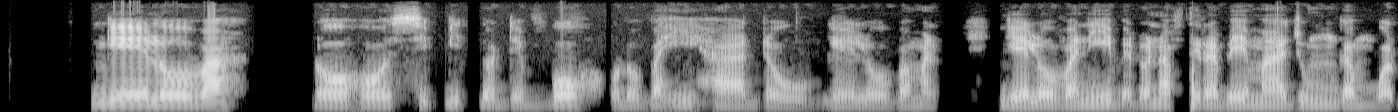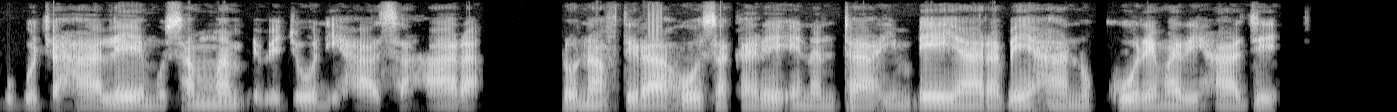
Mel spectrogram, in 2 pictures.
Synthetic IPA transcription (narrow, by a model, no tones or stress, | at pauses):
ŋɡɛlɔva | ɗɔhɔsiɓːiɗːɔdɛbːɔɔɗɔvahihadɔwŋɡɛlɔvaman | ŋɡɛlɔvaniɓɛ̰ɗɔnaftiɾabɛmad͡ʒumŋɡamwaɗuɡɔd͡ʒahaːlɛmusamːamɓɛɓɛd͡ʒoːɗihasahaːɾa̰ | ɗɔnaftiɾaɦɔsakaɾɛʔɛnantʰahimɓɛjaːɾaɓɛɦanokʰːuːɾɛmaɾihaːd͡ʒɛ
